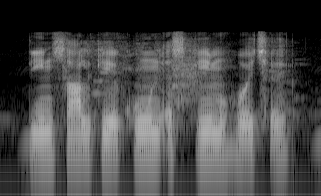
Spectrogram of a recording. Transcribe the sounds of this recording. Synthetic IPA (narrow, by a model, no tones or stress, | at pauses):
t̪insalkekunḛskimɦojt͡ʃʰɛ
